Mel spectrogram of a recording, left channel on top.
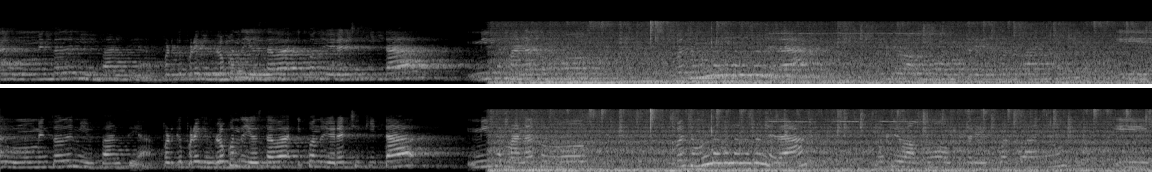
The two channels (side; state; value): both; normal; correlation 0.24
